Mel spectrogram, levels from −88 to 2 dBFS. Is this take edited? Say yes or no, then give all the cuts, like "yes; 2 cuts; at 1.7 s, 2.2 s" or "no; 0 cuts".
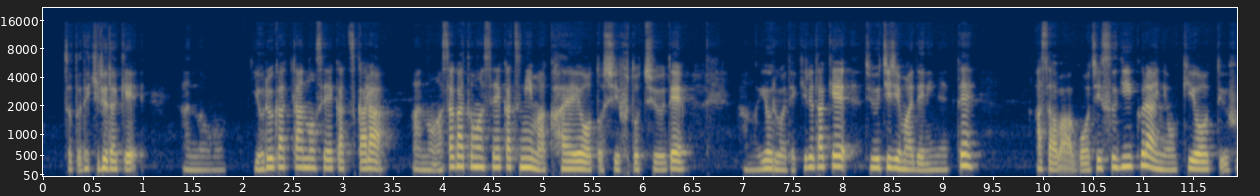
no; 0 cuts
